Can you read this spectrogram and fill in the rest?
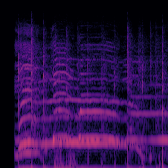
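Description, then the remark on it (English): Cheering and clapping: a sustained, high-pitched whoop holds steady for about two seconds while sharp hand claps patter irregularly underneath, loud throughout. “Can we give them another cheer and a clap?”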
